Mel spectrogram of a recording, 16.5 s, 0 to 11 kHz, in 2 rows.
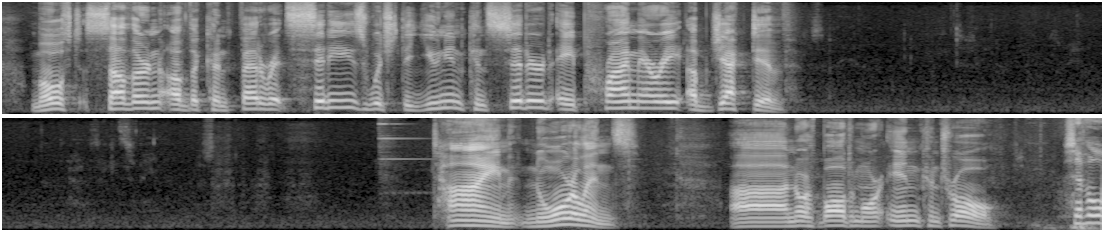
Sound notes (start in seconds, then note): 11.0 bell dings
